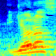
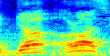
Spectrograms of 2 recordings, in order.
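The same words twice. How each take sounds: First: Said in the usual way. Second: جرس broken as ja, ras; split syllables. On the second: Shown as a demonstration. Teacher finding ra fatha for pupils, split syllables. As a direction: pause after the first syllable of جرس. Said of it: "يبقى".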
